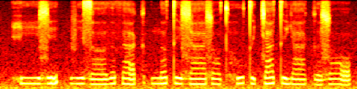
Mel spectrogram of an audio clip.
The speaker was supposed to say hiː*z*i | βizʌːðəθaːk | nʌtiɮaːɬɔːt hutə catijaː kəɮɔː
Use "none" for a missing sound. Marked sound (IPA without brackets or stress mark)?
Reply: ɮ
